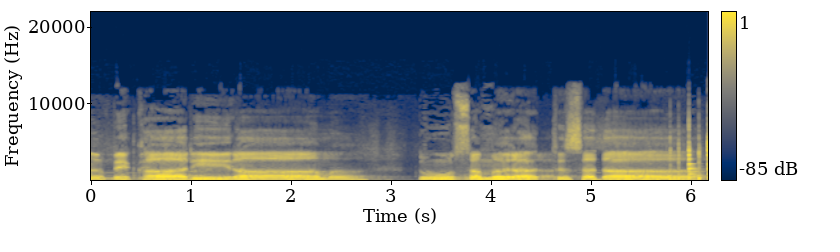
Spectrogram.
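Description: A man singing a slow, drawn-out melodic line of Sikh kirtan, with long wavering held notes over a steady low drone. About three seconds in he stops briefly for a breath.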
